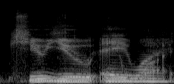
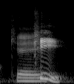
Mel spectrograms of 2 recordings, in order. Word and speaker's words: quay: Q-U-A-Y. K? Key. It's key. I thought it was key. Quay. It's key.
